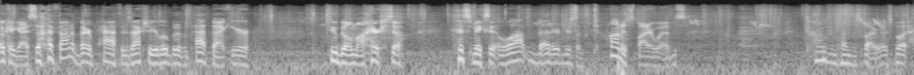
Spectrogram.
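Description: Over light background noise, a man talks at a fairly quick pace with ordinary pitch variation in a dry sound with no echo. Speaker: explorer vlogger. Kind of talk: casual vlog chat. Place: forest. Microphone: phone near.

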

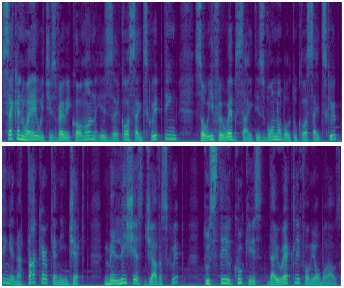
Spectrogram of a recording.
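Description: A man's somewhat breathy, dark, mellow voice with very wide pitch swings, at a moderate pace against a quiet background. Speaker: cybersecurity educator. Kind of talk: tutorial.

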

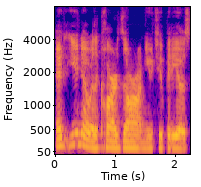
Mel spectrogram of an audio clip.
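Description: A quiet background behind ordinary pitch variation. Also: man. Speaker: youtuber musician. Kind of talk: casual vlog chat. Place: home room. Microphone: webcam.

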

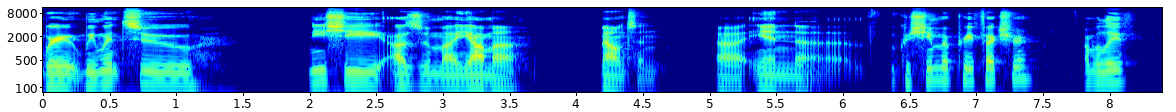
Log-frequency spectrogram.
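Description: A man with a Texan accent speaks at a fairly slow pace and ordinary pitch variation. He leaves long, frequent pauses. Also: medium pitch for a man, very clean recording, silent background. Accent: Texan American English. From Texas. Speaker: podcaster living abroad. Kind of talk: casual live-stream monologue. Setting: live stream with viewer chat. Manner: hesitant, many fillers and repeated words.

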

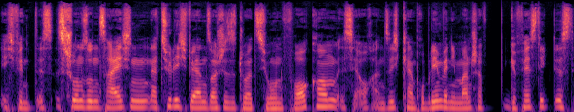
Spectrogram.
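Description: Very fast and monotone, a fairly high-pitched man with a dark, mellow tone is heard in dry, close sound with no echo on a very clean recording with a silent background. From Berlin (Reinickendorf). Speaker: football podcaster. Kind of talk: casual chat.

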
